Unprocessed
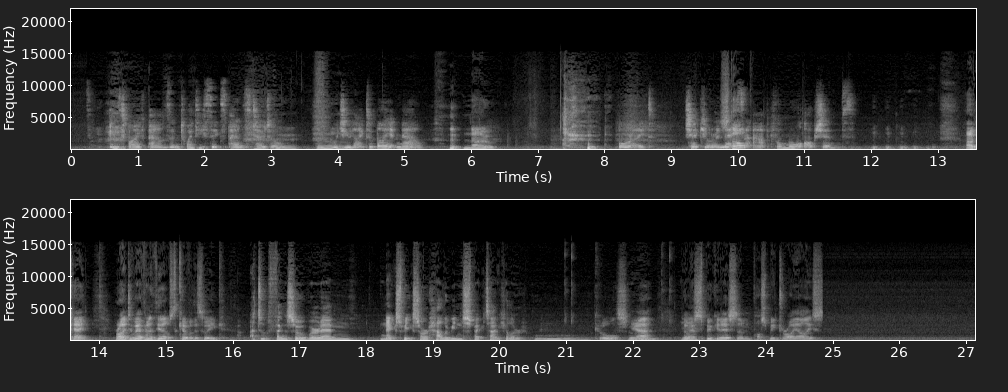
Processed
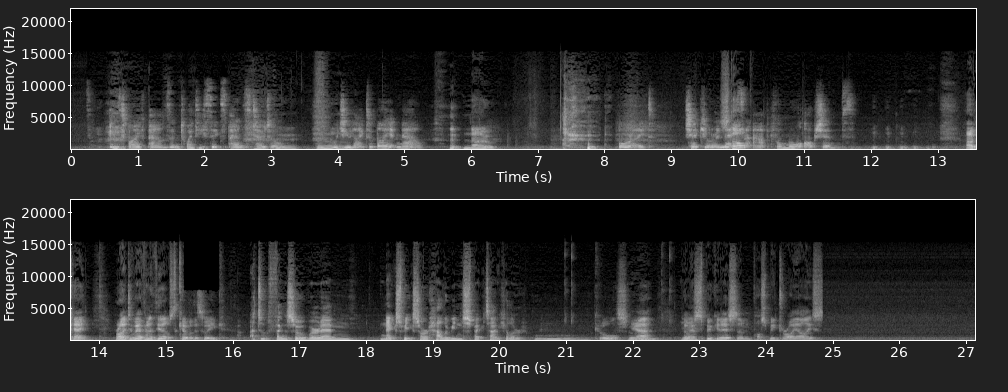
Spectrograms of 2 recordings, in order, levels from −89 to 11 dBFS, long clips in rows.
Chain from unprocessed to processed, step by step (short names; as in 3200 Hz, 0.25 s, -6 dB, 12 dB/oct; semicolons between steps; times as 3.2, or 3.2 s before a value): 4.41–5.78 low shelf 210 Hz -9.5 dB; 15.26–15.8 brick-wall FIR low-pass 7800 Hz; gain +2 dB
